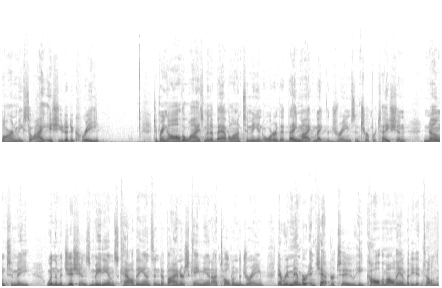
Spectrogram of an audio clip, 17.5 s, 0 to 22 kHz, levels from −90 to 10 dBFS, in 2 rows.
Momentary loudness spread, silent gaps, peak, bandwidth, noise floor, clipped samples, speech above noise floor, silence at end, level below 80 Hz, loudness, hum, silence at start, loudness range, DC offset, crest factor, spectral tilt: 11 LU; none; -18 dBFS; 15.5 kHz; -63 dBFS; under 0.1%; 28 dB; 0 s; -60 dBFS; -36 LUFS; none; 0 s; 4 LU; under 0.1%; 18 dB; -7 dB/octave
